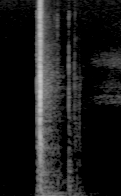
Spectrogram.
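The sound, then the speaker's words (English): A door is opened for a visitor with a sharp latch click followed by a brief creak and a second softer knock as it swings, fairly loud, then quiet with a faint high hum. “I'll get the door for you.”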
